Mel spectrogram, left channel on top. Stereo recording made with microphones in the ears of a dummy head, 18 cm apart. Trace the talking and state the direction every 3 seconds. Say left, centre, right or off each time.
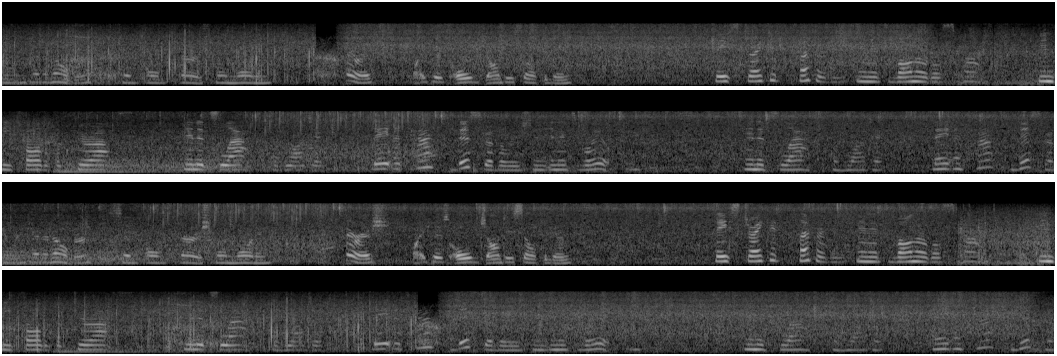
right, right, right, centre, left, left, left.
